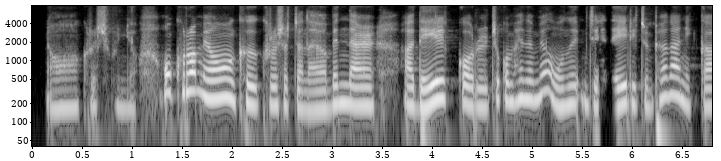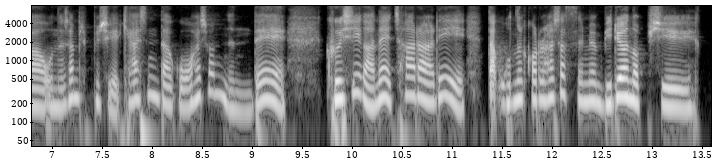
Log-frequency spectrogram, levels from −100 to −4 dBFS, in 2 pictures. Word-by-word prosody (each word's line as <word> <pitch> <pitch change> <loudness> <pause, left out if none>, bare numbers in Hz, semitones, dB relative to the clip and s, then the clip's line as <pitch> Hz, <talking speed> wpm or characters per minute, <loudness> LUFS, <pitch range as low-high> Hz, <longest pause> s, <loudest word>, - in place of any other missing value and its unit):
아 170 +1 -6
그러시군요. 175 -2 -7 0.3
어 305 - +5
그러면 265 -5 +5
그 195 -4 +1
그러셨잖아요. 170 -4 -3
맨날 190 -1 +2 0.2
아 185 - +1
내일 190 +7 +6
거를 180 -3 0
조금 220 +2 -2
해 240 - +1
놓으면 245 +7 0
오늘 195 0 -1
인제 190 -4 -5 0.2
내일이 195 +3 +2
좀 180 -2 -4
편하니까 180 -9 -1
오늘 175 +2 -5
30 250 +1 -4
분씩 215 -3 +1
이렇게 - - -7
하신다고 205 -8 -3
하셨는데 225 - -3 0.4
그 235 - +4
시간에 250 -5 +1
차라리 250 - 0 0.2
딱 - - +3
오늘 220 +3 0
거를 230 -1 -2
하셨으면 225 -5 -2
미련 245 +5 +5
없이 175 -5 0
205 Hz, 340 characters per minute, -21 LUFS, 180-240 Hz, 0.4 s, 내일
